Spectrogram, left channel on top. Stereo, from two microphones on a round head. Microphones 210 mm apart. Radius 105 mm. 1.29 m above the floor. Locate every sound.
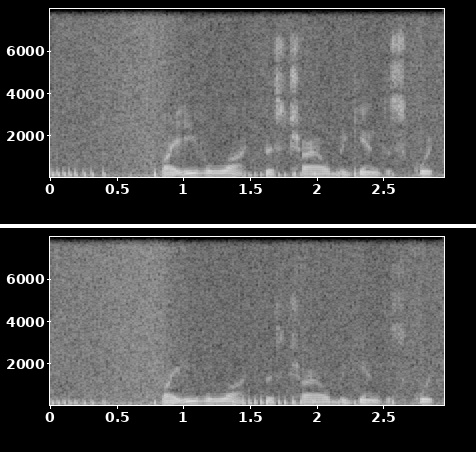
0.8 s a man speaking: 65° left (ahead or behind)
